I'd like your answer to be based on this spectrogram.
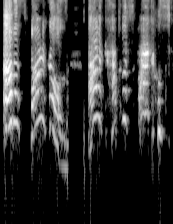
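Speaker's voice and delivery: high, slow gushing squeal; gushing tourist. Pretend. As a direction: coo over the sparkles like a wide-eyed fan. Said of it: "you're gonna be like".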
